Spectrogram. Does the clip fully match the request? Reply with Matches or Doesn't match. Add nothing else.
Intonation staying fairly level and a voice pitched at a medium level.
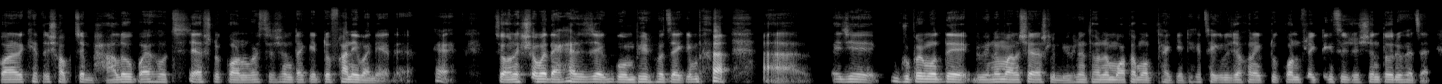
Doesn't match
